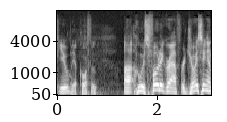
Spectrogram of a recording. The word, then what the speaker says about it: Corfu: on the Greek island of, Michael, is it pronounced Corfu? Corfu. Yeah, Corfu.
